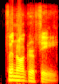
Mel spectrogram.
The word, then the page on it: Phonography: American English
